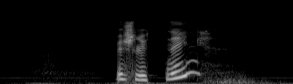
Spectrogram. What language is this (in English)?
Norwegian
